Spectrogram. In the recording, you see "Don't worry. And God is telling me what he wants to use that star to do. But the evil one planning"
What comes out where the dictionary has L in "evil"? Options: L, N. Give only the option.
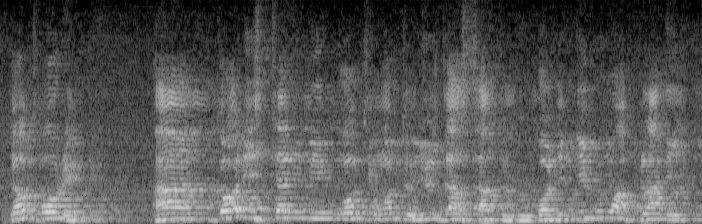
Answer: N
